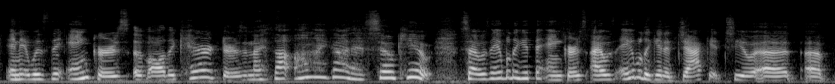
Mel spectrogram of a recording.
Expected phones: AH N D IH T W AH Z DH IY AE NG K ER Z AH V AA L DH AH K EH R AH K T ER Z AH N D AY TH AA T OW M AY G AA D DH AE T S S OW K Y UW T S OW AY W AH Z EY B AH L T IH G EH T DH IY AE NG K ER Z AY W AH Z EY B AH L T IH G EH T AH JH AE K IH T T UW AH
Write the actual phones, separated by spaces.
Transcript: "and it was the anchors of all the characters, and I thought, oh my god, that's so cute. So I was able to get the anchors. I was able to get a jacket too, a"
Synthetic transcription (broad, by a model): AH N IH T W AH Z DH IY AE NG K ER Z AH V AA L DH AH K EH R AH K T ER Z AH N AY TH AA T OW M AY G AA D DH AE T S S OW K Y UW T S OW AY W AH Z EY B L T IH G EH T DH IY AE NG K ER Z AY W AH Z EY B L T IH G EH T AH JH AE K IH T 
